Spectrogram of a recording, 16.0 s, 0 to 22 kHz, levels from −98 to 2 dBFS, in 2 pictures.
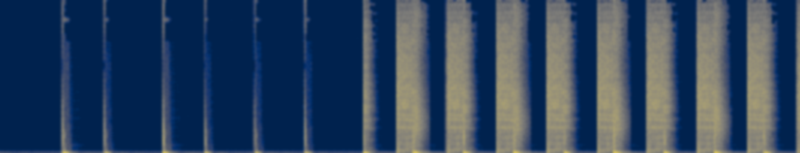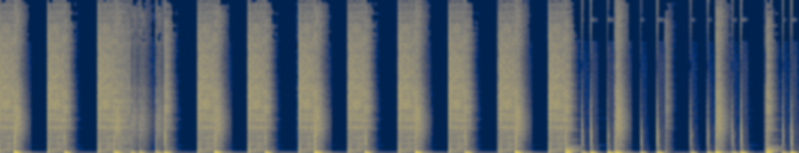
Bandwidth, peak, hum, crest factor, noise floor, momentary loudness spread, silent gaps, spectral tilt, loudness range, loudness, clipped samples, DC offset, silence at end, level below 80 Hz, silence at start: over 20 kHz; 0 dBFS; none; 20 dB; -70 dBFS; 13 LU; none; -3.5 dB/octave; 5 LU; -21 LUFS; under 0.1%; under 0.1%; 0 s; -26 dBFS; 0.65 s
